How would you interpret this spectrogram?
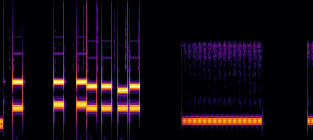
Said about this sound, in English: We're calling Miranda right now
